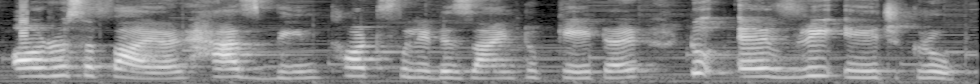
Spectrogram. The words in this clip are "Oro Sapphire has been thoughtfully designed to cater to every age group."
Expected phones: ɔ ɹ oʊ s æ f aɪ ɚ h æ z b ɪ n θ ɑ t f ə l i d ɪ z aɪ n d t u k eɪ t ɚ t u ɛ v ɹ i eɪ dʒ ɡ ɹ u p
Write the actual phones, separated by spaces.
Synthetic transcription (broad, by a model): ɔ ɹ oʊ s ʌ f aɪ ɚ h æ z b ɪ n t ɑ t f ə l i d ɪ z aɪ n d t u k eɪ t ɚ t u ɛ v ɹ i eɪ dʒ ɡ ɹ u p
